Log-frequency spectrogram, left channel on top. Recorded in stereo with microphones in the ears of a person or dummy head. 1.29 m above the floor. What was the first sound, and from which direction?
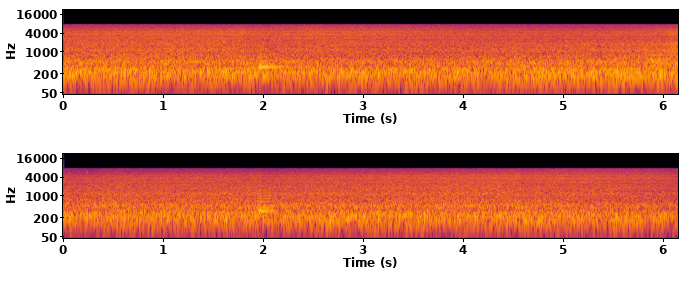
A piano, 50° right (ahead or behind).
